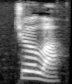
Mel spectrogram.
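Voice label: "чӧла", Komi, female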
